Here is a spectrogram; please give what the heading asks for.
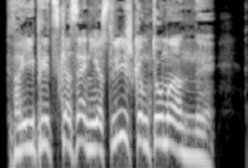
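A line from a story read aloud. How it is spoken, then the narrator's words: Barked. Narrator (Russian): рявкнул Дерин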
